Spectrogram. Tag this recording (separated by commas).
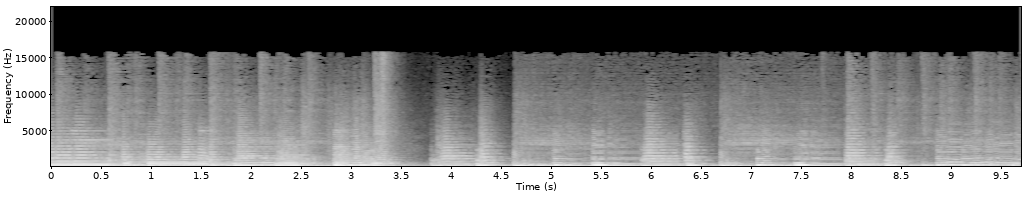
Music, Sound effect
